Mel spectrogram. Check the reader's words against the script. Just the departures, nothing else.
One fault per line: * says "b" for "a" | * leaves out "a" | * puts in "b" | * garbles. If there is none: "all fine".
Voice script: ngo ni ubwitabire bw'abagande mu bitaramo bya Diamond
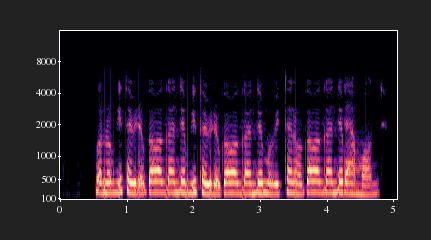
* puts in "ubwitabire bw'abagande"
* says "bw'abagande" for "bya"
